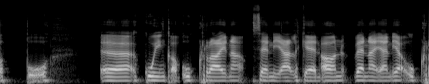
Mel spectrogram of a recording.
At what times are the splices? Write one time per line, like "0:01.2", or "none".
0:01.8
0:02.5
0:03.2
